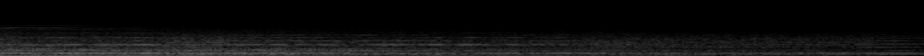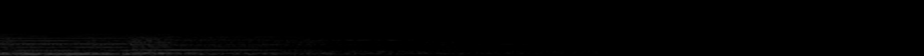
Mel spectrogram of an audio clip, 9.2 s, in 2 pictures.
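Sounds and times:
synth pads: 0.0s - 5.1s.

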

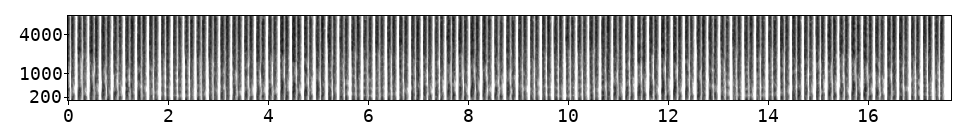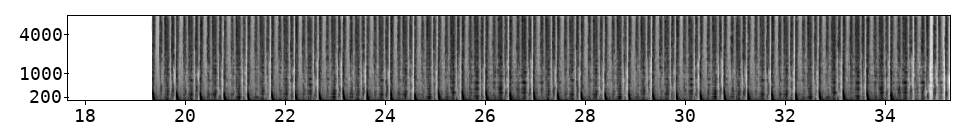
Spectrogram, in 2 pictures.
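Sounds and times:
drum and bass music: 19.4s - 35.3s.

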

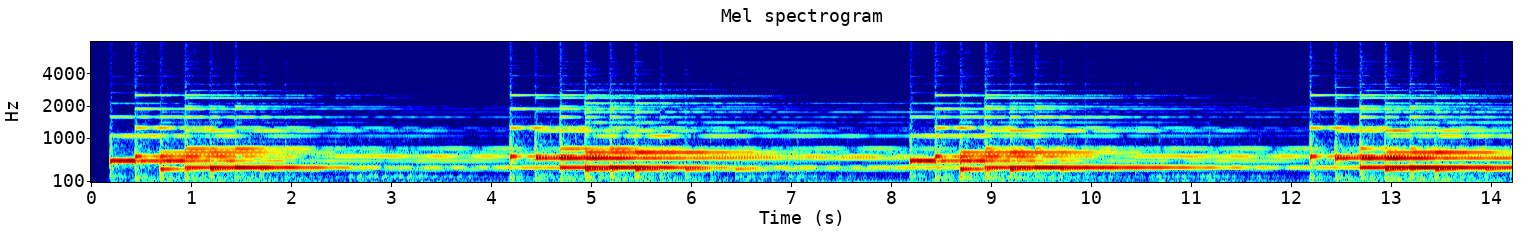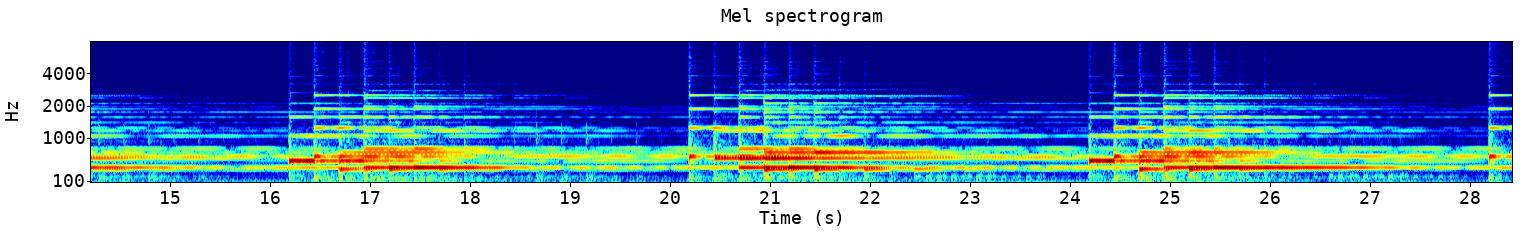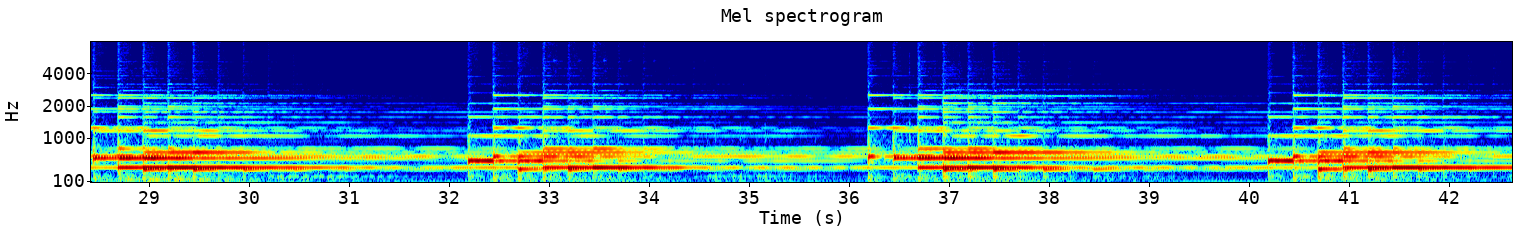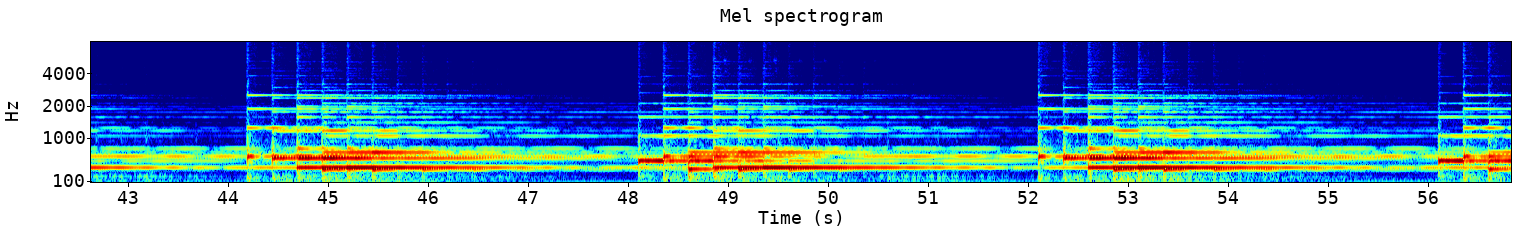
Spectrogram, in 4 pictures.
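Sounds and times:
high piano: 0.2s - 56.8s.

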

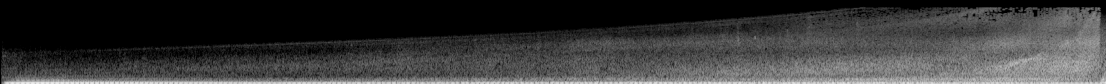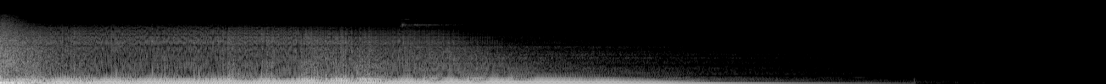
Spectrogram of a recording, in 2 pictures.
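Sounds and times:
long rising sound effect: 0.0s - 19.3s.

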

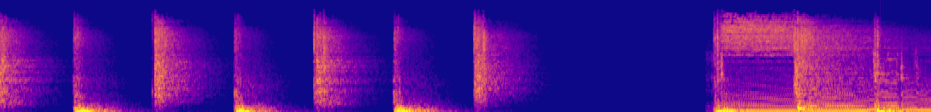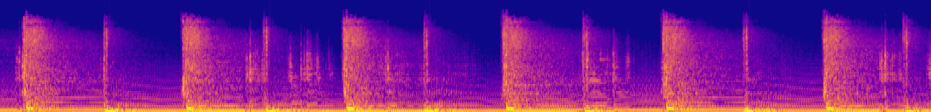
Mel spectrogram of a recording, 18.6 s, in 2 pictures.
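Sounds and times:
drums: 0.0s - 1.4s, 2.3s - 3.0s, 3.9s - 4.6s, 7.1s - 18.6s
bass: 7.1s - 18.6s.

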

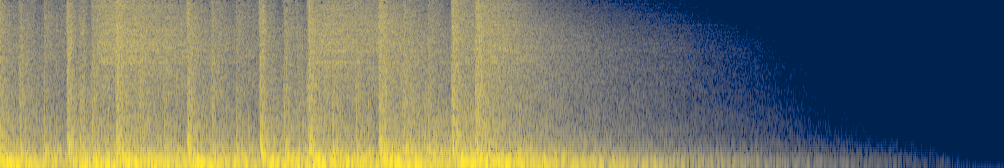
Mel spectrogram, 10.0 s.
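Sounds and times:
percussion: 0.0s - 7.6s.

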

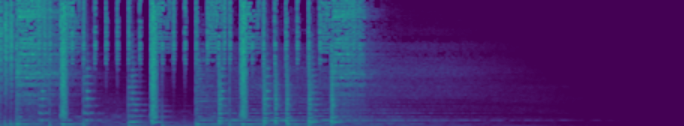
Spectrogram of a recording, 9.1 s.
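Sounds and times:
hip hop music: 0.2s - 5.8s.

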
